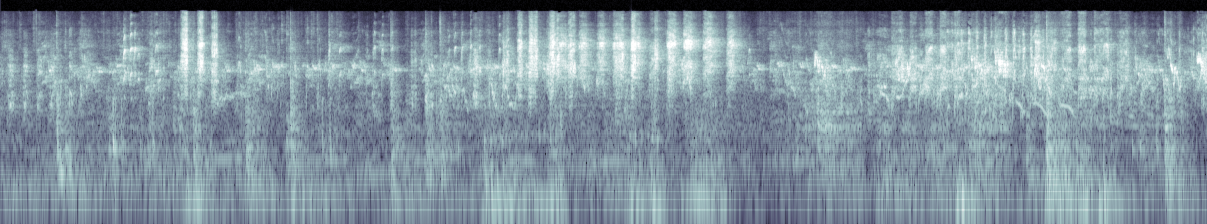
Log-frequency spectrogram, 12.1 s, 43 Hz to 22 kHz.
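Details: Flock of budgerigars, Australian parrots, on 13 March 2024: dense high chirping and twittering, sharp ticking notes in bursts, constant chatter of several birds with faint low background noise.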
